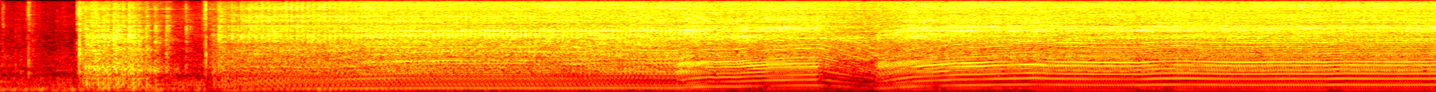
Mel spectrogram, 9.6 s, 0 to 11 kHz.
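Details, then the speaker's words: Stihl MS171 chainsaw test run outdoors after a no-start repair: new ignition module, spark plug heat range and gap corrected, fuel line and carburetor serviced, debris found in the carburetor's secondary filter. It revs high with a clean, steady buzz that follows the throttle evenly, running well. "Okay, my camera ran out of battery in the middle of the test run, but as you can see, it ran quite Well"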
